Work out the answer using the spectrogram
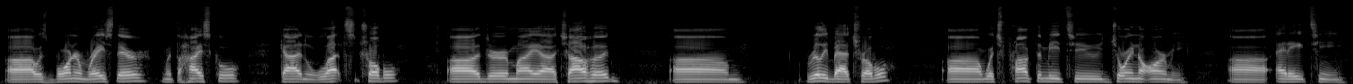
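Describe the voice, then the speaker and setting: Relaxed man, dry sound. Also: mid-range voice, clear, resonant tone, dry recording, lo-fi sound. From Puerto Rico. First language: Spanish. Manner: relaxed, halting, lots of filler sounds. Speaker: army veteran guest. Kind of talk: casual interview storytelling.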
